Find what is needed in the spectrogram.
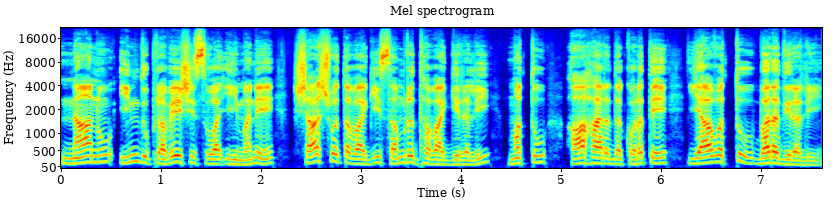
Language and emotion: Kannada, neutral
